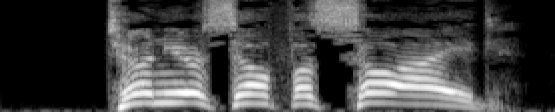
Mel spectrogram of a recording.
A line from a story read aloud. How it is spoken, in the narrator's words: Kaladin shouted into the churning winds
